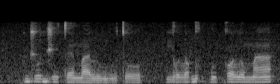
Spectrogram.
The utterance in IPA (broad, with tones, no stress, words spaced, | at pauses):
d͡ʒu˧d͡ʒi˨ tɛ˨ma˨ lu˨wu˧to˧ | jo˨lɔ˨˦ɡo˦˨ k͡pu˨˦kɔ˧lo˧ mã˦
